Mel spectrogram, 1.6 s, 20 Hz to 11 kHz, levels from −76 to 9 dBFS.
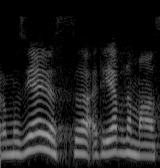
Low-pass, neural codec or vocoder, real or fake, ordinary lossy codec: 9.9 kHz; codec, 16 kHz in and 24 kHz out, 0.9 kbps, LongCat-Audio-Codec, fine tuned four codebook decoder; fake; MP3, 32 kbps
